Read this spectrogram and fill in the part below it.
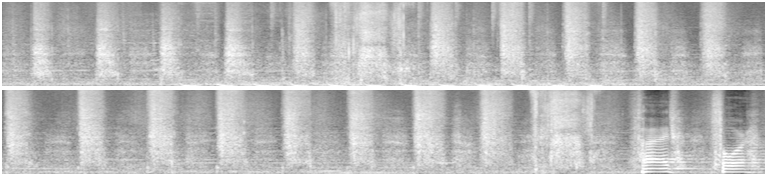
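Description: A man breathes out hard with each sit-up.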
